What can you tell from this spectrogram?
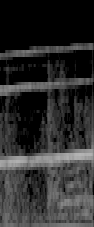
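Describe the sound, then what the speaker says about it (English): Fire alarm ringing inside the Life Is Strange video game: a steady, piercing electronic tone holding without pause, loud and continuous across the whole moment with no talk. "do you hear that fire alarm?"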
